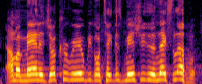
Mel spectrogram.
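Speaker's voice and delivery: wife announcing she quits too, loud and eager; excited wife. Retold or imitated. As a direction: burst out with her big decision. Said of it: "She said".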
